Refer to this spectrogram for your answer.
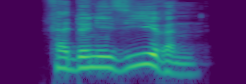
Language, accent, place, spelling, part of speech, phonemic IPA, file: German, Germany, Berlin, verdünnisieren, verb, /ferˌdʏniˈziːrən/, De-verdünnisieren.ogg
- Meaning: to head off, sneak off, abscond (leave a place, often abruptly and/or clandestinely)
